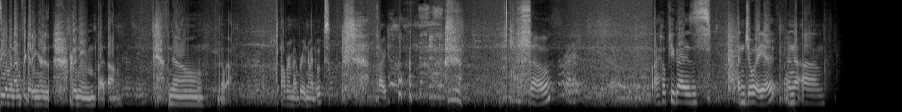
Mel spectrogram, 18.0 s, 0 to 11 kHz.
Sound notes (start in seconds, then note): 2.9 woman speaks faintly; 7.7 laughs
